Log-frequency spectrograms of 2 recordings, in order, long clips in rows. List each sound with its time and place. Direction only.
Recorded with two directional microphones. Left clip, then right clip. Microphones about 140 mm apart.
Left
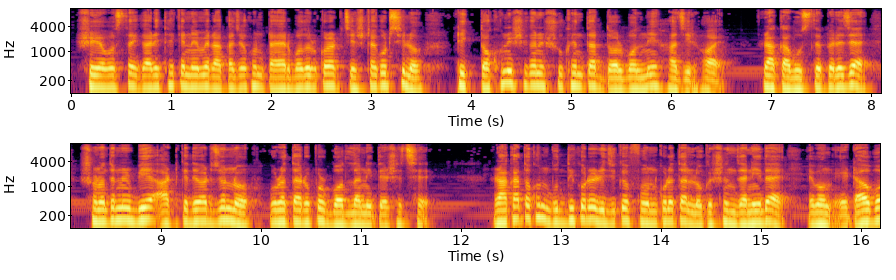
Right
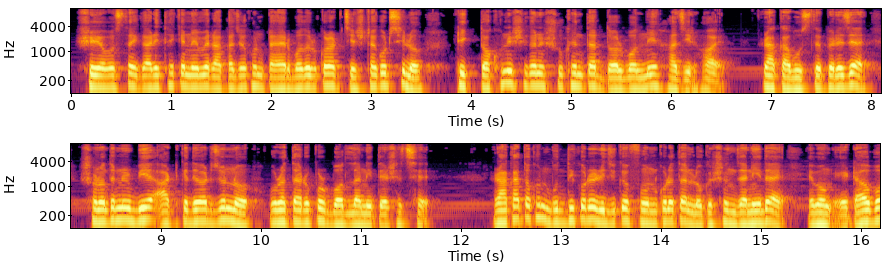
0.1 s speech: 15° right (ahead or behind)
